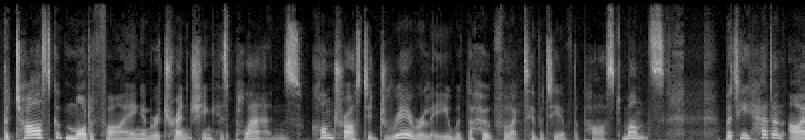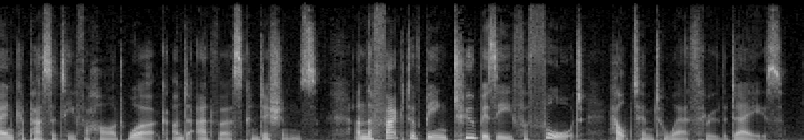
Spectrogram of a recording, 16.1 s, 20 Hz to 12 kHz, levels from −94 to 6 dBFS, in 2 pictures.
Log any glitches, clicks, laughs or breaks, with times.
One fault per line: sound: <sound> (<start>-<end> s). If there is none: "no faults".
no faults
